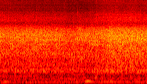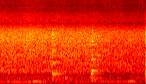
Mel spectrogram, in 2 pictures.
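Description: Water spinach (kangkung) sizzling steadily in hot oil in a wok just after being added, with two short metallic clinks of the metal spatula against the wok about four and five seconds in.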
